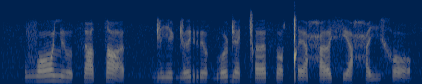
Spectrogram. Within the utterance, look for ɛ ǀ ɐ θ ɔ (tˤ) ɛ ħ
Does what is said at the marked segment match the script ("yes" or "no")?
no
